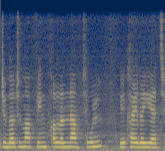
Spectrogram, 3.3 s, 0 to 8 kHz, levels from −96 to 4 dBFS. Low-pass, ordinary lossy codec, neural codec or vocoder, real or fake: 7.2 kHz; none; codec, 16 kHz, 0.5 kbps, FunCodec, trained on LibriTTS, 25 frames a second; fake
